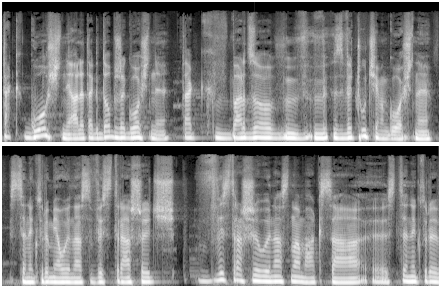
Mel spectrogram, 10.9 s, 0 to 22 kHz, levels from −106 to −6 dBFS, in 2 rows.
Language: Polish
